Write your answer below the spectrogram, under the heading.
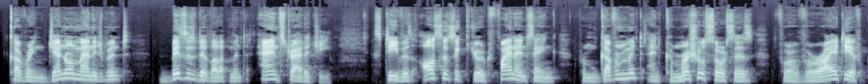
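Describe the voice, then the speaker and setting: A man's voice: medium pitch, fairly bright tone. A man from Southeast London hosting a podcast, reading a guest introduction and chatting in a friendly, conversational way. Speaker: podcast host. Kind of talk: podcast interview.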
